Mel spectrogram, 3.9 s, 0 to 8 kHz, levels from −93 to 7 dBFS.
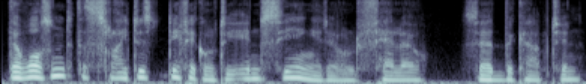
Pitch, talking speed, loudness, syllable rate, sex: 125 Hz, 200 wpm, -19 LUFS, 5.6 syllables/s, male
